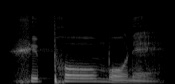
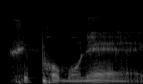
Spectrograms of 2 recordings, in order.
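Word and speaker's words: ὑπομονή: 멋진 말씀이 있죠 오늘은 인 됩니다 인대는 헬라어 발음으로 휘 포 모네 휩 폼 오네 이렇게 발음 하는데요 그런데 아 하나님의 속성 내가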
